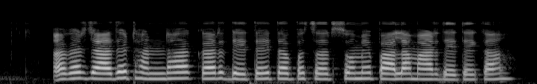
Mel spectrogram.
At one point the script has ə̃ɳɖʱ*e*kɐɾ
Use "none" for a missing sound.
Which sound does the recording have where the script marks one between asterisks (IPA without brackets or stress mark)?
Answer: a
